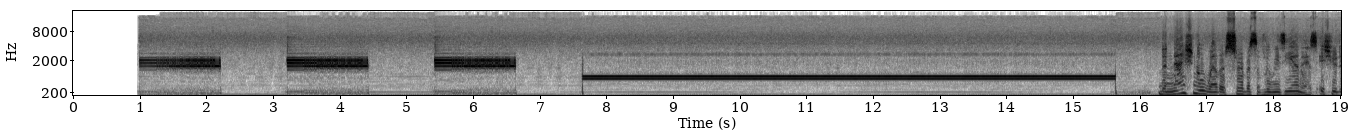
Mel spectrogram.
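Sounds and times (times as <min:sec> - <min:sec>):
buzzing digital data burst: 0:01.0 - 0:02.3, 0:03.2 - 0:04.5, 0:05.4 - 0:06.7
steady two-tone alert signal: 0:01.0 - 0:02.3, 0:03.2 - 0:04.5, 0:05.4 - 0:06.7, 0:07.7 - 0:15.7.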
